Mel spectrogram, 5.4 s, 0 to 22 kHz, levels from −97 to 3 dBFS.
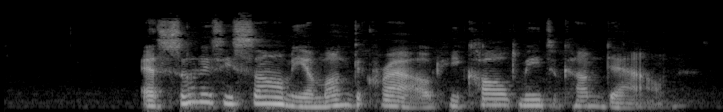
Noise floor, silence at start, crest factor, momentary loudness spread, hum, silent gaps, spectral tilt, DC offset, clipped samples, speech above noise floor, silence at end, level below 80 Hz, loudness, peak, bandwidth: -81 dBFS; 1.05 s; 22 dB; 10 LU; none; none; -5 dB/octave; under 0.1%; under 0.1%; 43 dB; 0.35 s; -78 dBFS; -38 LUFS; -18 dBFS; 12.5 kHz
